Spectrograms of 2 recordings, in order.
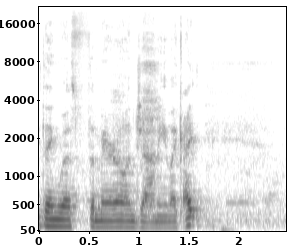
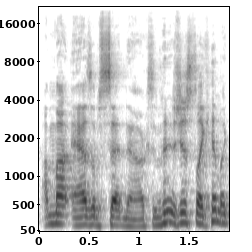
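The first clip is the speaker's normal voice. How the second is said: ordinary talk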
